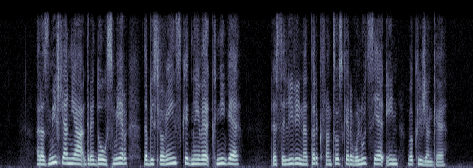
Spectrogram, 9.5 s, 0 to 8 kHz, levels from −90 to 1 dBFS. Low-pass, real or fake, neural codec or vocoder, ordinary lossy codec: 7.2 kHz; fake; codec, 24 kHz, 1 kbps, SNAC; none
